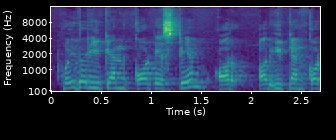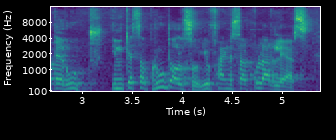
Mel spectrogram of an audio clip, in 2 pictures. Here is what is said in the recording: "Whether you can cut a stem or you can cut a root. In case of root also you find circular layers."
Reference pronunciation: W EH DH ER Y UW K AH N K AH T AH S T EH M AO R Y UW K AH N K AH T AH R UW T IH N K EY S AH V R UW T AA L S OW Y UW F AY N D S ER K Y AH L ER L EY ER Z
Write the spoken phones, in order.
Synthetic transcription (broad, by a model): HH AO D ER Y UW K AH N K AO T AH S T EH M AO R Y UW K AH N K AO T AH R UW T IH N K EY S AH B R UW T AA L S OW Y UW P AY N D S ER K Y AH L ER L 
